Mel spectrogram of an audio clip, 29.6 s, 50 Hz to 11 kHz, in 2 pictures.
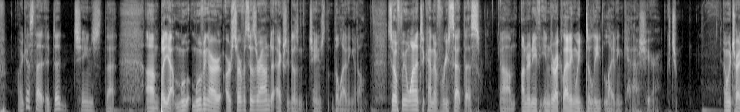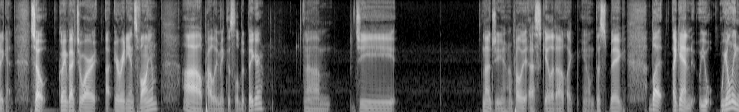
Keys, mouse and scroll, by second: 4.8 g, 13.3 click, 15.1 click, 15.9 click, 17.5 middle click, 18.1-18.6 scroll down 1, 22.0 typing, 25.1 typing, 27.0 click, 27.4-27.7 middle drag, 27.9 scroll down 1.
